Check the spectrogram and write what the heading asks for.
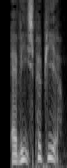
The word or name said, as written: avispapir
